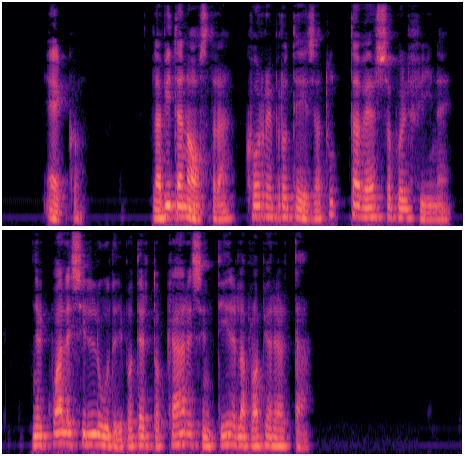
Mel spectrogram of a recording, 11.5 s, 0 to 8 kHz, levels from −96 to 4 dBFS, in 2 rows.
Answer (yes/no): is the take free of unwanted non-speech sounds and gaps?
yes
